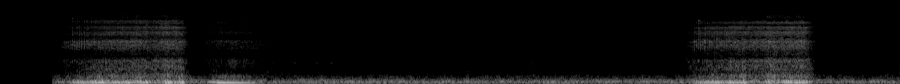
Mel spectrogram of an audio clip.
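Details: Bernese Mountain Dog snoring, which it rarely does: two loud, rough, low rattling snores about six seconds apart, with quiet breathing between.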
